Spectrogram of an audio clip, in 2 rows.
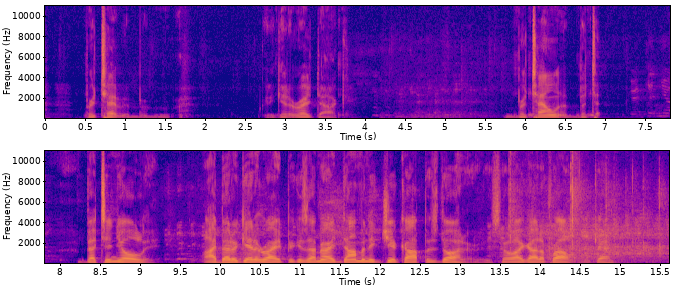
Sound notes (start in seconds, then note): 4.0 laughter; 9.2 laughter; 13.2 laughter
